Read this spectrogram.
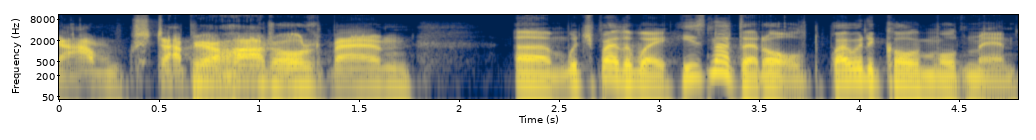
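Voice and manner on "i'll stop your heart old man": slow, lightly menacing demon line; a hint of a threatening demon; slow demon threat, barely voiced. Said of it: "this thing has grabbed him".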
